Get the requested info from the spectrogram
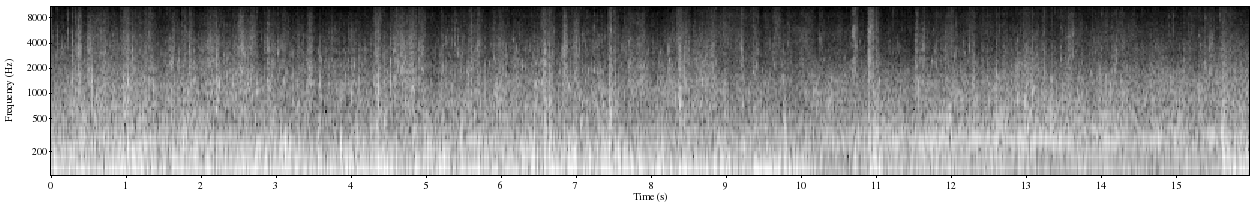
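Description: Kayak moving over choppy water: wind noise rumbling on the microphone, with water slapping and splashing irregularly against the plastic hull. There is one sharp knock about eleven seconds in, and a faint steady hum joins in the second half.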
